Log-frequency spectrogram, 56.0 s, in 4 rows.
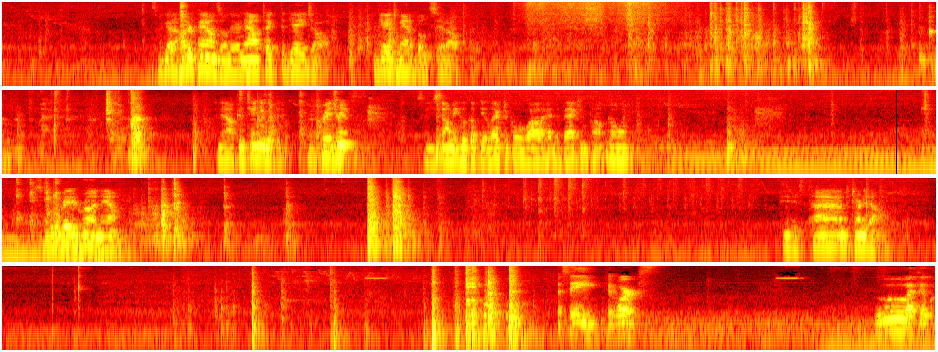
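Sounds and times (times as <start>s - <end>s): refrigerant hissing out: 7.5s - 11.6s, 19.0s - 28.1s, 30.8s - 42.0s
spray bottle trigger pumps: 35.8s - 39.4s.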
